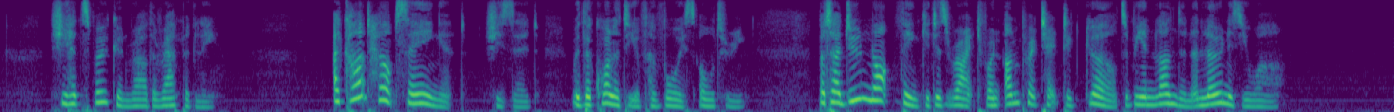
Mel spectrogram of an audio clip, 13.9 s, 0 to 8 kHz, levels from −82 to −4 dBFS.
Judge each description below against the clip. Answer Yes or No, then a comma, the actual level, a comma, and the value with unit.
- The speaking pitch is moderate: No, high, 200 Hz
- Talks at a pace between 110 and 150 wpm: No, average, 170 wpm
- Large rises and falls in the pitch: Yes, wide, 6.3 semitones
